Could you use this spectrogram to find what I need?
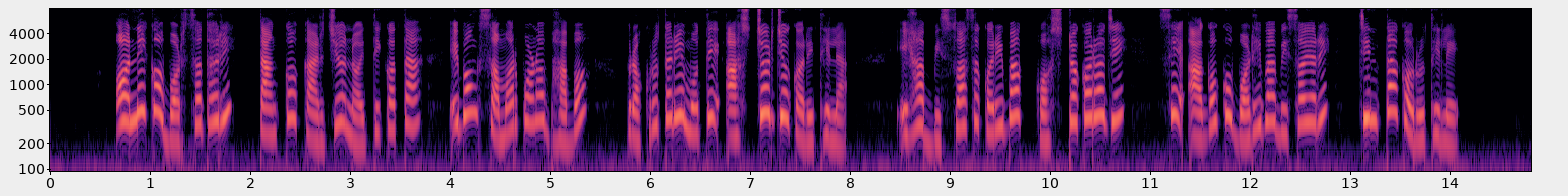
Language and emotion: Odia, surprised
